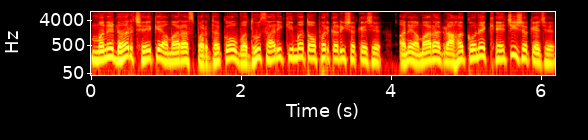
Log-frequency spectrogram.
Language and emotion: Gujarati, fearful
